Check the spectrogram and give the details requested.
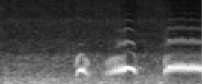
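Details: Spotted dove call used as a lure for bird trapping early in the morning, with rain about to fall: three low, hollow coos, a short first note, then a longer one and a drawn-out final coo, over faint rumbling background.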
